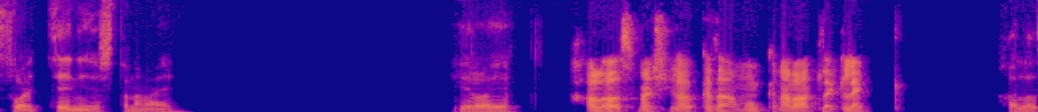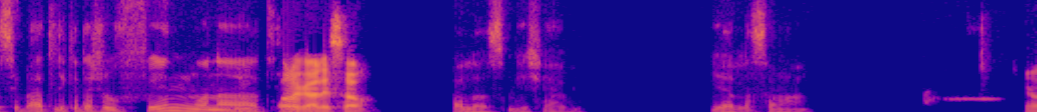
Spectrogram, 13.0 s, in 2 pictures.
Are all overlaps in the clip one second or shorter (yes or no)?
yes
